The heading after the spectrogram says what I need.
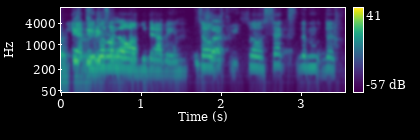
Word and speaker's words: Abu Dhabi: We say Abu Dhabi. That's the real pronunciation.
